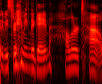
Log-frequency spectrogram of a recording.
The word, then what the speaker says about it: Hallertau: be streaming the game holler tau which i've been pronouncing wrong forever i don't know why i added an extra a but i think i figured it out now so i know miguel's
